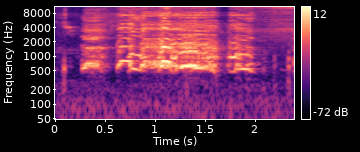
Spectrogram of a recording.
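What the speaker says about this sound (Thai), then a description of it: "เป็นไก่งามครับ เป็นไก่สวยน่าน่าผสมมากครับ" A rooster of a good-looking breeding line crows once outdoors, a clear, loud cock-a-doodle-doo with a short pause and a final rising note, with no one talking.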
